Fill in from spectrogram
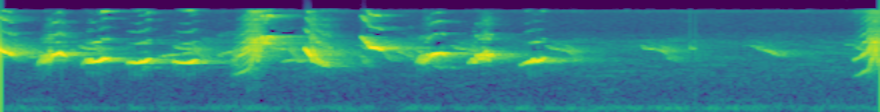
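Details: White-rumped shama singing to stimulate other birds: a loud, varied run of high whistled and slurred notes, some rising sharply, fading into quiet near the end.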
